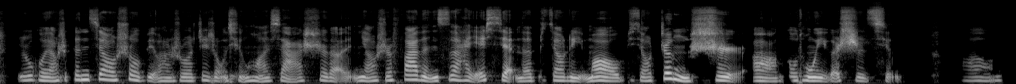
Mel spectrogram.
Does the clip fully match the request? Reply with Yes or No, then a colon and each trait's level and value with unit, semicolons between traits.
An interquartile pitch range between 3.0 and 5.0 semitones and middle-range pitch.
No: narrow, 2.5 semitones; medium, 175 Hz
